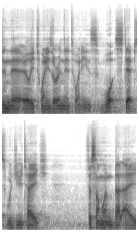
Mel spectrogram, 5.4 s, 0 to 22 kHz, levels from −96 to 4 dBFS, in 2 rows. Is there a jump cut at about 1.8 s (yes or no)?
no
